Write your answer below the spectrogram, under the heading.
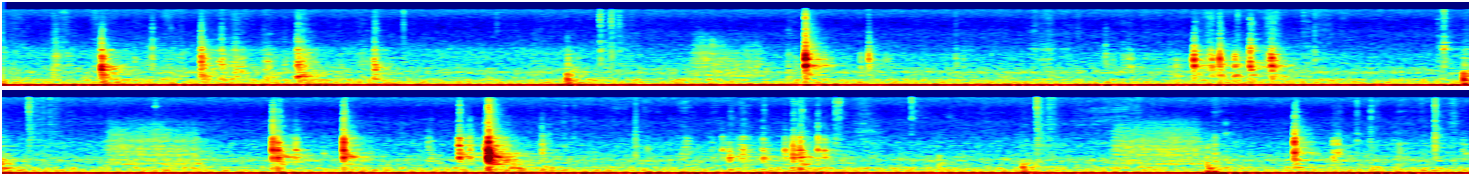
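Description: Scattered light plastic clicks and taps as a laptop keyboard's top edge and its retaining clips are pressed and prised with a small screwdriver, over a steady low hum.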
